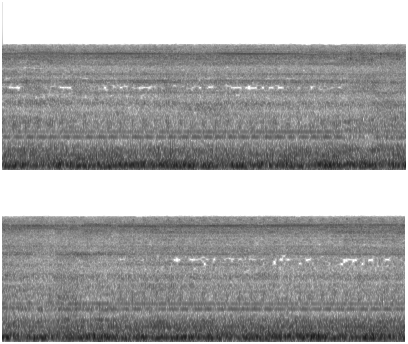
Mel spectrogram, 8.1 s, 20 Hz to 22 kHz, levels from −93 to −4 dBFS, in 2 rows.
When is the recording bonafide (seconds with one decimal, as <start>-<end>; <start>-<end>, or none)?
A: 0.0-3.4; 5.2-8.1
